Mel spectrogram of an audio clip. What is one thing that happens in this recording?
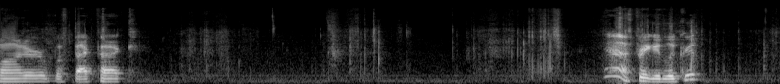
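Glossy paper pages rustle as they are turned.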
